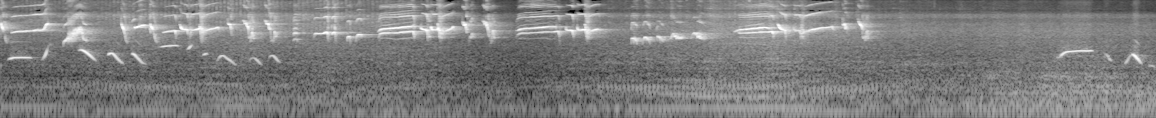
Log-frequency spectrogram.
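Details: Oriental magpie-robin dueling in the forest: busy high chirps, trills and upslurred whistles fill the first eight seconds, while lower falling whistled notes from another bird repeat alongside.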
